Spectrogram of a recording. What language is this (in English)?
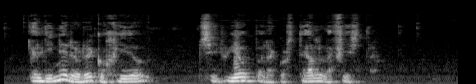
Spanish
